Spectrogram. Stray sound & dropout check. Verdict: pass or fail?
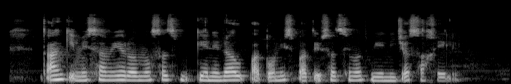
pass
